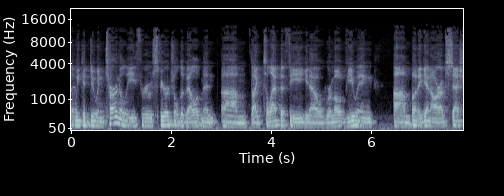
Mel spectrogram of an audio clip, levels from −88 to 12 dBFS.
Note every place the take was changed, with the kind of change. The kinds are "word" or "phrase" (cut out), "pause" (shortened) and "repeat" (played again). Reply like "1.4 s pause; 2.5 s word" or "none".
none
